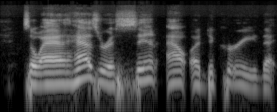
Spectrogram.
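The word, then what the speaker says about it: Ahasuerus: Xerxes at the time let me let me pronounce his name with a Hebrew tongue it's azerus I think so we'll use the Hebrew tongue Xerxes was his Persian name but the Jews called him azerus so azerus sent out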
